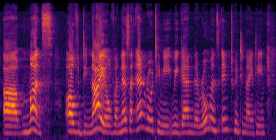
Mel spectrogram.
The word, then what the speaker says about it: Rotimi: American actor, singer and model Rotimi, that's the way I was told to pronounce it, Rotimi, and his fiancée Vanessa Mdee have announced that they're expecting their first baby together.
